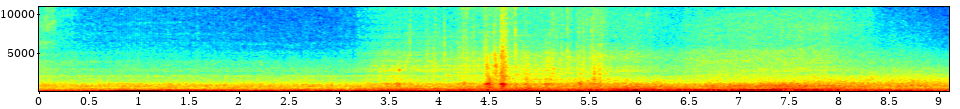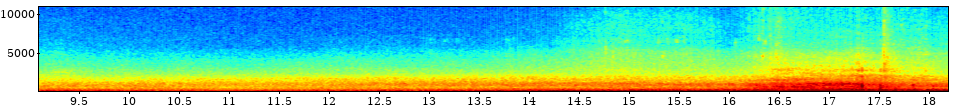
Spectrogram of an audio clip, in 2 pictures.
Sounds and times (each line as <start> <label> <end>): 0.0 Cars 18.1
